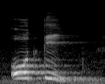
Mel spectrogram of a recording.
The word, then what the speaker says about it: অতি: দেখো প্রথম যে শব্দটা এখানে লিখেছি অতি, দেখো অধ্বনিটাকে কিন্তু আমরা অ বলি, কিন্তু এই শব্দটাকে অতি শব্দটাকে আমরা কেমন করে উচ্চারণ করি? ও এর মতো করে, অতি।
